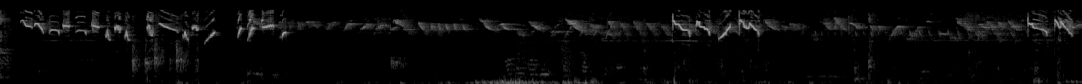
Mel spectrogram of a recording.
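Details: Roll tembak and wituwit song of a white-eye (pleci), meant as a model for training other birds to imitate. Dense, high-pitched twitters and quick descending whistles stream on, peaking in loud bursts, with a faint low rumble partway through.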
